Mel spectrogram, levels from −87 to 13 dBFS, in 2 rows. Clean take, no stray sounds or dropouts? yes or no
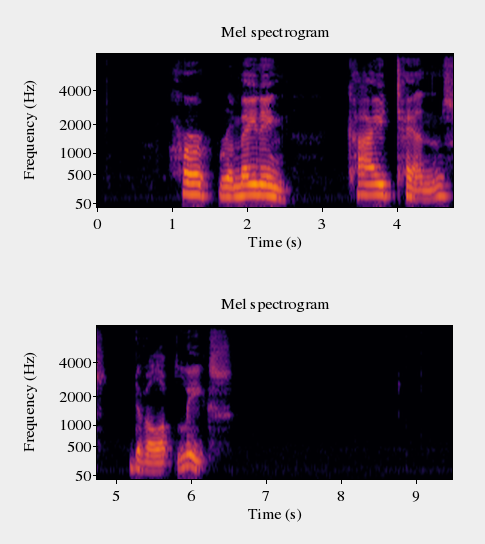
yes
